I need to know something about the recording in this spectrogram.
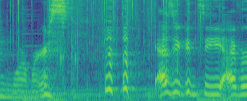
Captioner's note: giggle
